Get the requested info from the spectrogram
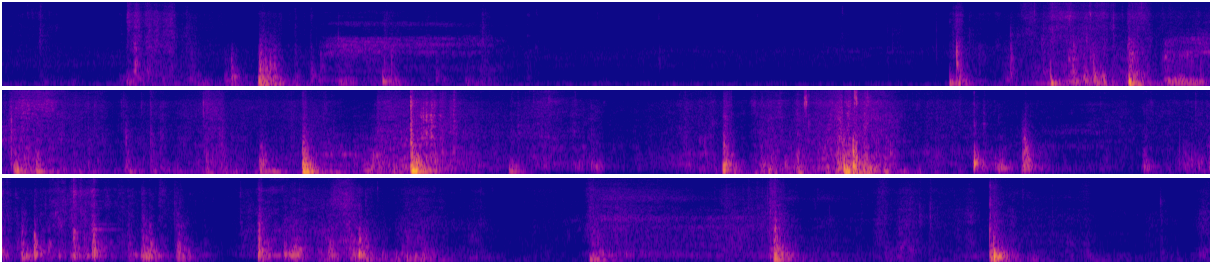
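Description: Footsteps and knocks on old, weak wooden floorboards: irregular thumps and clunks, with a pause of about two seconds a few seconds in.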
